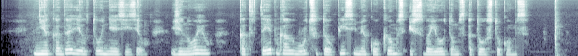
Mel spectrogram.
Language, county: Lithuanian, Marijampolė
